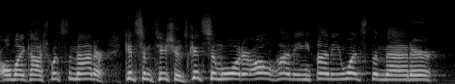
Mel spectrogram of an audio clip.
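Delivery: high-pitched, imitated concern for someone crying; hammed-up sympathy, pitched well up; fussing coworkers. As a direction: mimic people rushing over to comfort her. Coworkers fussing over a crying woman.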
